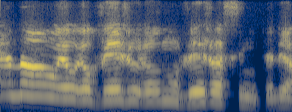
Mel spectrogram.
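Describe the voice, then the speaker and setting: A man is speaking. His pitch swings very widely. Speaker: comic magazine creator and pastor. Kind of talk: interview.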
